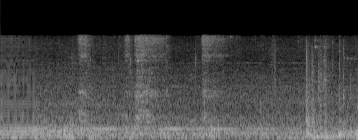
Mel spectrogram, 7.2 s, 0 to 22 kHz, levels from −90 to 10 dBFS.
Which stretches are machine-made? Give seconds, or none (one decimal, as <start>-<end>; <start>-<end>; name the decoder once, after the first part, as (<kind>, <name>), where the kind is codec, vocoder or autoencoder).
0.0-0.7 (vocoder, BigVGAN v2)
